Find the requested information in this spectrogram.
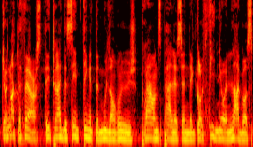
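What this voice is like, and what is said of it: Put-on French-Canadian accent. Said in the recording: “That's my French-Canadian accent. You can tell it's been carefully studied.”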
